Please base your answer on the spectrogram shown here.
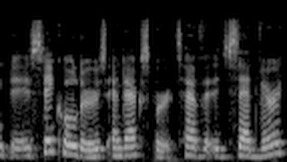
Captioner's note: speaking French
